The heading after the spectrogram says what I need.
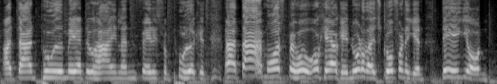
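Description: Male YouTuber on animal-video reactions: a high, playful voice full of exclamations, over soft music. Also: flat delivery. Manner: playful, exclaiming, jokey asides. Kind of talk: comedic video reaction commentary.

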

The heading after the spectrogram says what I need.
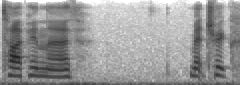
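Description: Gravelly, nasal woman with the flu. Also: on the high side, level tone, slow pace, a bit bright, no room sound. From Australia. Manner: casual, step-by-step instructing. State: has the flu. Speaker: gaming channel host. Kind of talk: gameplay tutorial narration.

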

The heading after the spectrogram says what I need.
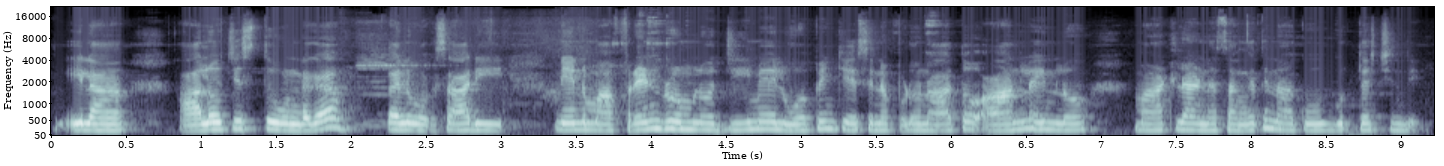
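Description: A woman narrating a scripted ghost story in steady, suspenseful storytelling. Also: medium pitch, moderate pace.

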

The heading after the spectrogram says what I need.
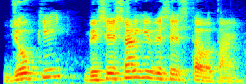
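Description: A man's voice: high-pitched, very animated, measured pace, fairly bright tone. Hindi grammar teacher quizzing his class. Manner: repetitive, asks the class questions and answers them; checks in often. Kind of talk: exam-prep grammar lecture.

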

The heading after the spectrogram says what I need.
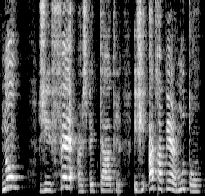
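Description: A woman reading a storybook aloud, voicing an eager, shy little boy who exclaims with excitement. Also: sits high, measured pace. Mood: excited. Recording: roomy echo.

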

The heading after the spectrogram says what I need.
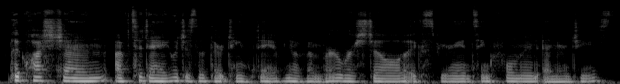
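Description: A woman who is losing her voice, speaking hoarsely and reflectively as she gives a daily tarot reading. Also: deep voice, mellow. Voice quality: gravelly, husky voice. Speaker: tarot reader.

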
